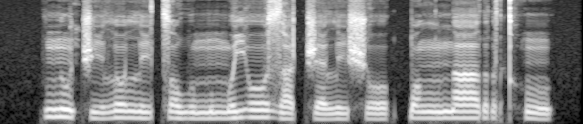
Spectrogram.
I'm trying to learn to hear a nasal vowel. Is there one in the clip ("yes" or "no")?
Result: yes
